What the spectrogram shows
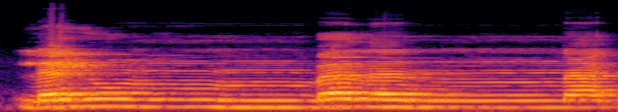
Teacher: لینبذن، یہ جو چھوٹا سا میم بنا ہوا ہے یہ میم پڑھا جائے گا، اب یہ نون نہیں پڑھا جائے گا۔ اس طرح سے میم کی آواز نکلنی ہے، نون کی آواز نہیں نکلنی، اور ساتھ میں غنہ بھی کرنا ہے۔ بدن کے نون کے اندر بھی غنہ کرنا ہے۔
